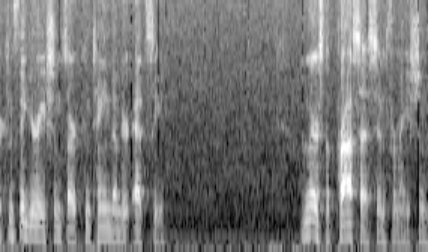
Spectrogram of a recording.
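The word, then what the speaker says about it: etc: are primarily stored under the DTC directory and that's pronounced etsy so this will have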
